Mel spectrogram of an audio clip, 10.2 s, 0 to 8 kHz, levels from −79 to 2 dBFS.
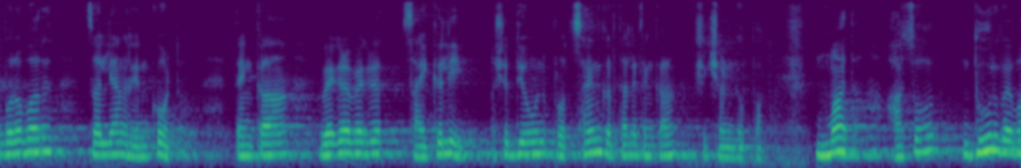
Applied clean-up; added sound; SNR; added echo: none; none; none; none.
